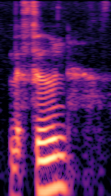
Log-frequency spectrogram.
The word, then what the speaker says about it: Mifune: Next up is another Kino release from 1968, and that is Hell in the Pacific with Lee Marvin and Toshiro Mifune.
